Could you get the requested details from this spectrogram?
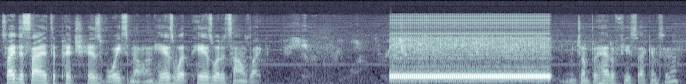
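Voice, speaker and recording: Speaking in a mid-range voice at normal speed, often pausing, this man trains people in network marketing. He goes through call examples conversationally and unscripted, with frequent "you know"s.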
